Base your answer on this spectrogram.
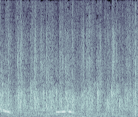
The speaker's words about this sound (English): Wait. Why are people applauding? No one's been applauding before.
